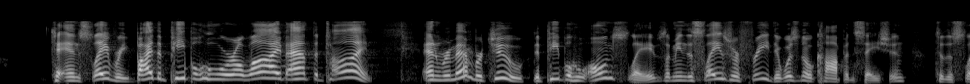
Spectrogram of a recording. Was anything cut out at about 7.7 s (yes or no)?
no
